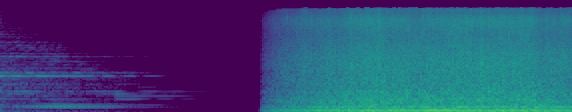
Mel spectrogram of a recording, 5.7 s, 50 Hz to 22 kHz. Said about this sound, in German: hält mit seinem Motorboot über der mit 69 Meter tiefsten Stelle des Sees und lässt eine Messsonde knapp unter die Wasseroberfläche gleiten.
